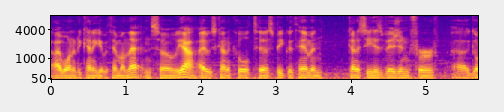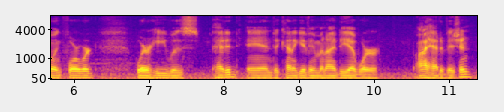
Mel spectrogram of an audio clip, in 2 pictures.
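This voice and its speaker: A man, casually talking through a crypto project on a screen share with many ums and uhs. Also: deep voice. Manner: rambling, many fillers. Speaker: crypto vlogger.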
